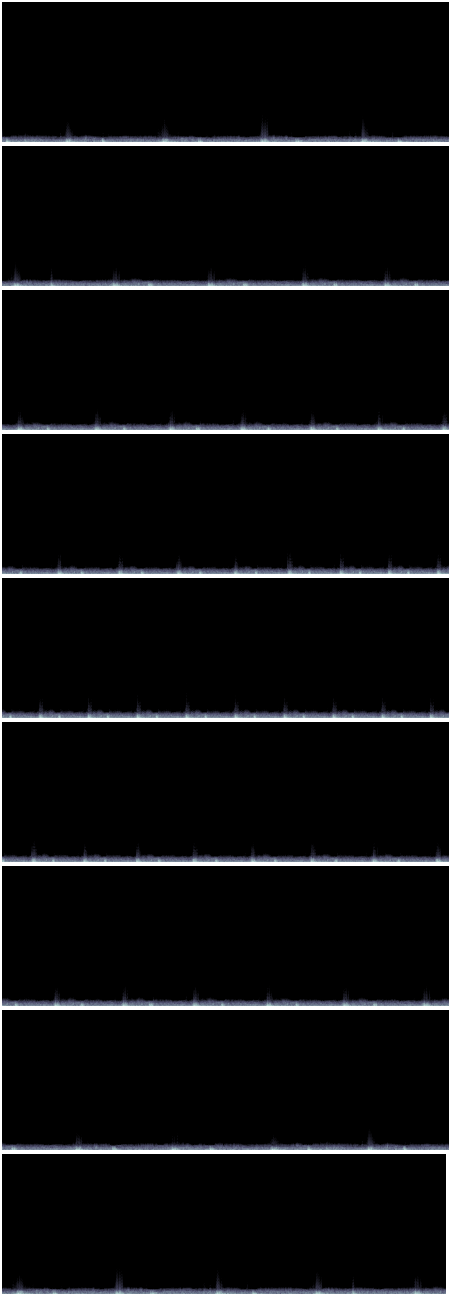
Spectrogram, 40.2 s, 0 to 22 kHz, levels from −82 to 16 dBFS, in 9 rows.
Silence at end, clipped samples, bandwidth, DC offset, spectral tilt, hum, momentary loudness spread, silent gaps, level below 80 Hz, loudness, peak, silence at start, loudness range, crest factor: 0 s; under 0.1%; 1.1 kHz; under 0.1%; -16 dB/octave; none; 11 LU; none; -22 dBFS; -22 LUFS; 0 dBFS; 0 s; 3 LU; 18 dB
